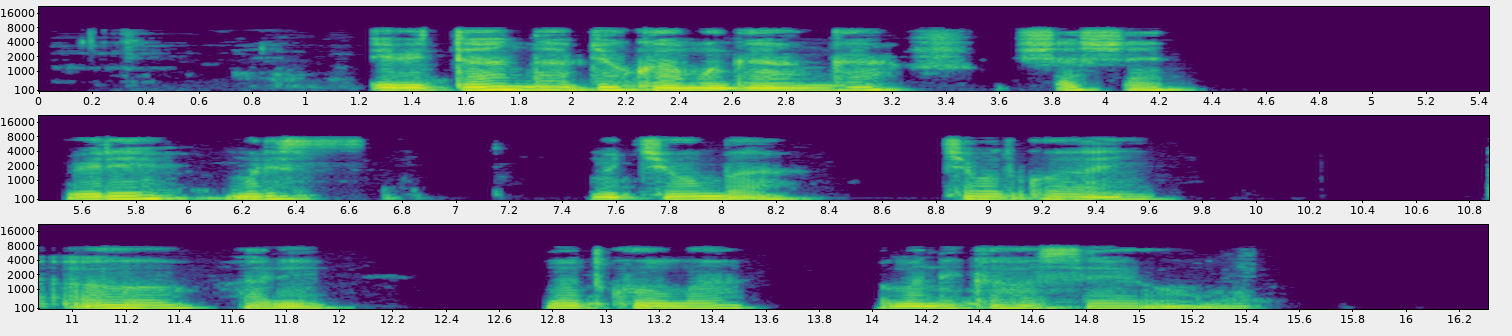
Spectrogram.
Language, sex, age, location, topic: Kinyarwanda, male, 25-35, Nyagatare, health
